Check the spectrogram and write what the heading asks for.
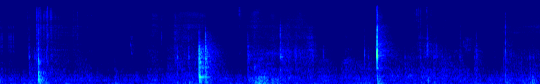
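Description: Faint handling noise as fingers twist and thread fluorocarbon leader through a fisherman's knot on a hook, with a few small clicks and rubs; the sharpest click comes about two thirds of the way in.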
